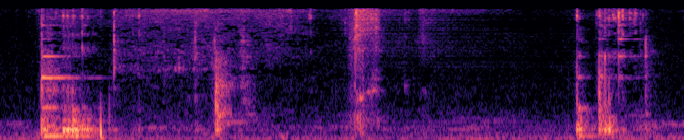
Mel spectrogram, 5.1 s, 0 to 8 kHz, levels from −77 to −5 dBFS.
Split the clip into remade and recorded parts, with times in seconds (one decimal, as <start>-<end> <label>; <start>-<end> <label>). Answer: 0.0-2.5 recorded; 2.5-4.5 remade; 4.5-5.1 recorded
